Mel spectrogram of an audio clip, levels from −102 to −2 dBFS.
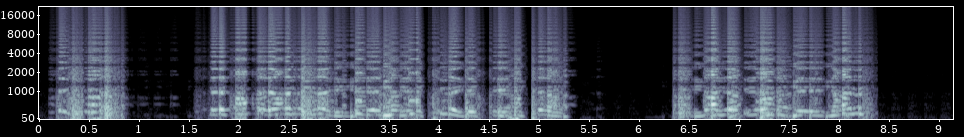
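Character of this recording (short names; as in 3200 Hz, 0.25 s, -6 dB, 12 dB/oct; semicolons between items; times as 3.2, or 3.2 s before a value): aliases and images of a low sample rate 1300 Hz, jitter 0%; tremolo saw down 6.1 Hz, depth 95%; a shimmering, thickened sound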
